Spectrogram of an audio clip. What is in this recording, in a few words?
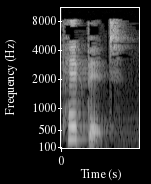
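"pipit", English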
